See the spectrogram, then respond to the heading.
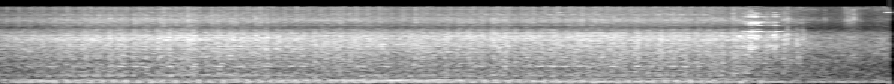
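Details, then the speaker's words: Honda Beat FI scooter after CVT repair: steady low drone with the earlier metallic jingle gone; the jingle came from an overly loose plate in the CVT, now fixed; normal CVT running. "Jadi ini ya, suara yang tadi kerincing-kerincing tadi ya, kayak platnya kendor tadi, ini sudah hilang ya, sudah nggak ada suara yang kerincing-kerincing tadi."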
